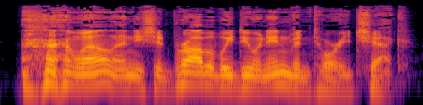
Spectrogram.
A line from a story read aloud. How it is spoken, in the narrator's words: chuckled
